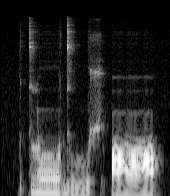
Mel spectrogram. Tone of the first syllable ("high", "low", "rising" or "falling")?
high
